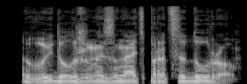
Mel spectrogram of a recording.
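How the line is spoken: Through gritted teeth. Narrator (Russian): процедил Виктор Викторович

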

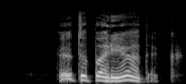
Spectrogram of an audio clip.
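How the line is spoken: Breathy exhale. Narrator (Russian): выдохнул Кирилл, сгорбившись

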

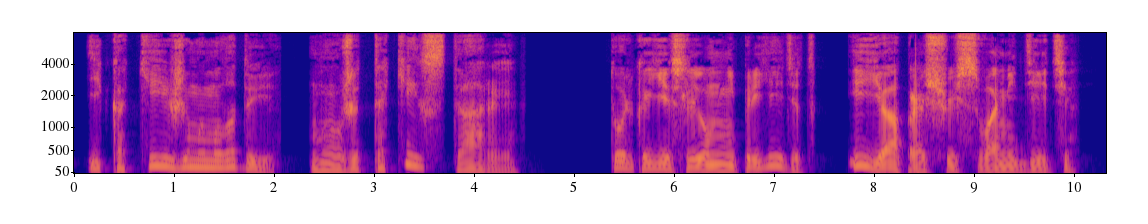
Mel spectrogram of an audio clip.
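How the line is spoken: Sad, sighing. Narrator (Russian): грустно вздохнув, сказала княгиня

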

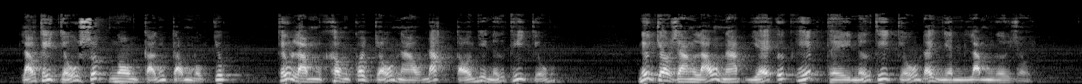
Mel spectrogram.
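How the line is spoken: Deep-voiced rebuke. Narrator (Vietnamese): lão trầm giọng quát

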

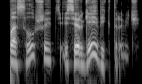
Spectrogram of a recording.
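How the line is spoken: Ingratiating, insinuating. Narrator (Russian): вкрадчиво повторила она

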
